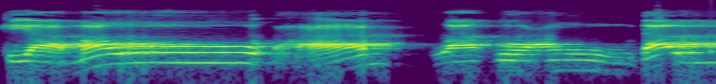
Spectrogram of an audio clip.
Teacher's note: Karena tanwin ketemu huruf waw itu masuk hukum tajwid, yaitu idgham bi gunnah. Maka wajib ditahan huruf wawnya.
